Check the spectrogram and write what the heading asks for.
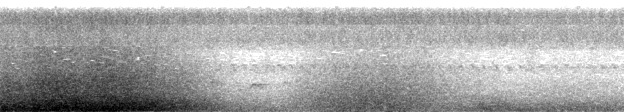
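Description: A gust of wind rushing through garden foliage: a rising and falling whoosh that peaks about a second in, followed by a weaker second gust.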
